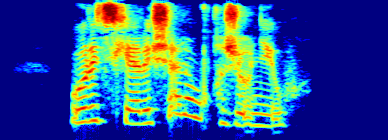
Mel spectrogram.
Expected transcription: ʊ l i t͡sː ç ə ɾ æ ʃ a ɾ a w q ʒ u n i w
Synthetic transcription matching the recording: ʊ ɾ i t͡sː ç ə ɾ i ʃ a ɾ a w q ʒ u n i w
